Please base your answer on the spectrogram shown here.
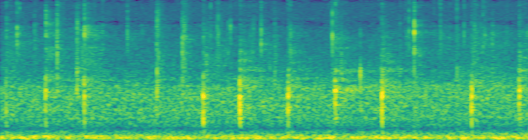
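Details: A female Eurasian three-toed woodpecker in a pine forest, usually stripping bark to find insects and larvae, pecks in sharp, dry taps about every third of a second, uneven in pace, over a low rumble; a black woodpecker hammers a pine high nearby.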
